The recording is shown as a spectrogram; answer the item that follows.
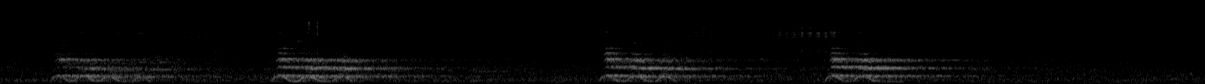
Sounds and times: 0.5s dogs 1.9s
2.7s dogs 4.1s
6.0s dogs 7.1s
8.3s dogs 9.6s

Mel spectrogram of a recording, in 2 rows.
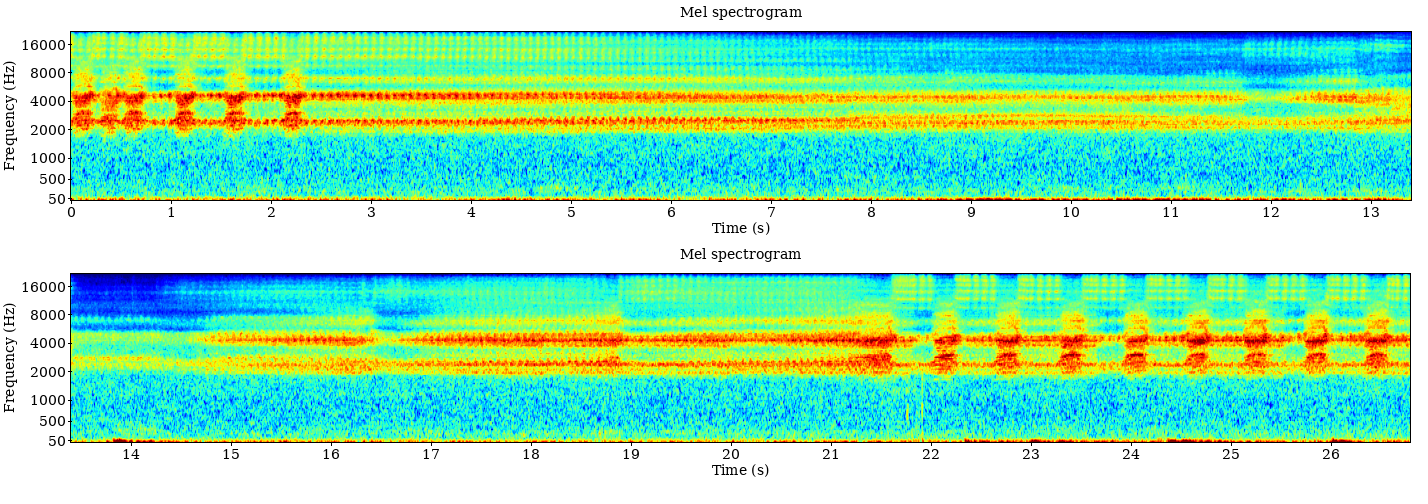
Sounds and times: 0.0s Cicadas sound 26.7s

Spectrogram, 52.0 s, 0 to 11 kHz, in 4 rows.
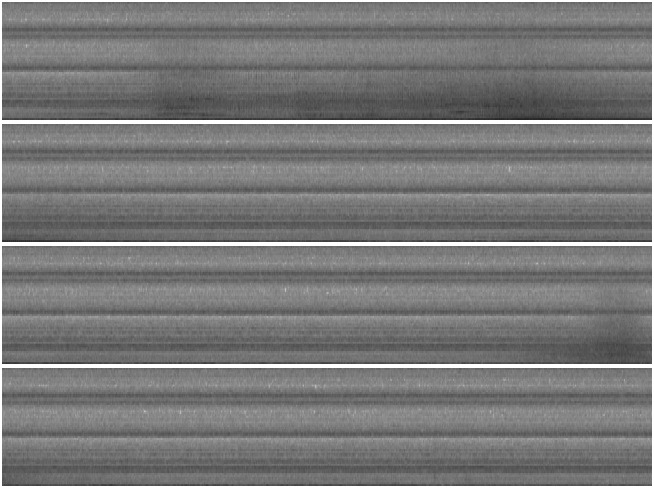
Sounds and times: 0.0s cars driving nearby 18.8s
0.0s Steady hum of gas 52.0s
33.8s cars driving nearby 44.4s

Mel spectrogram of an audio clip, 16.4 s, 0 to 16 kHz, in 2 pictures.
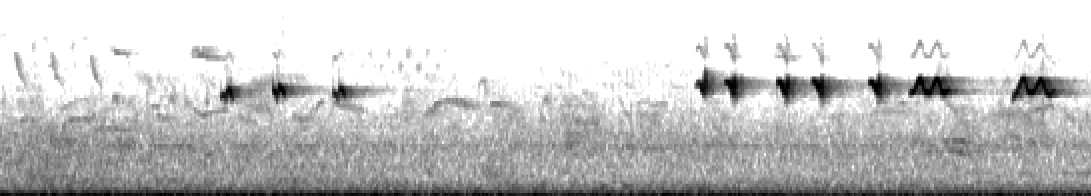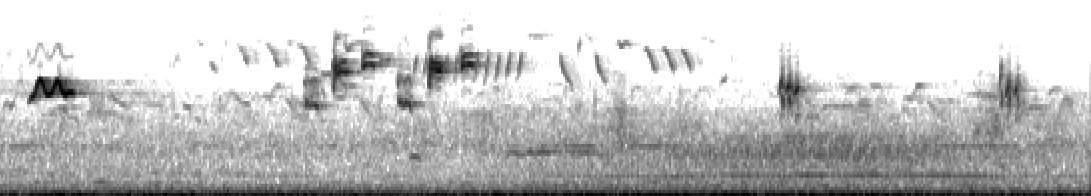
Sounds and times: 0.0s background noise 16.3s
0.0s blackbird 16.3s
0.0s pheasant 16.3s
0.0s robin 16.3s
0.0s skylark 16.3s
0.0s song thrush 16.3s
0.4s red-legged partridge 14.3s

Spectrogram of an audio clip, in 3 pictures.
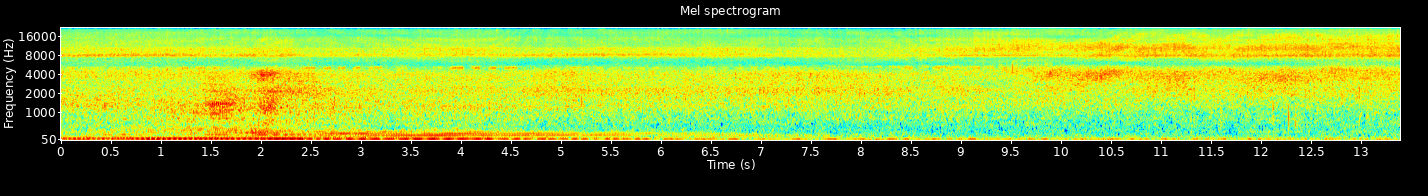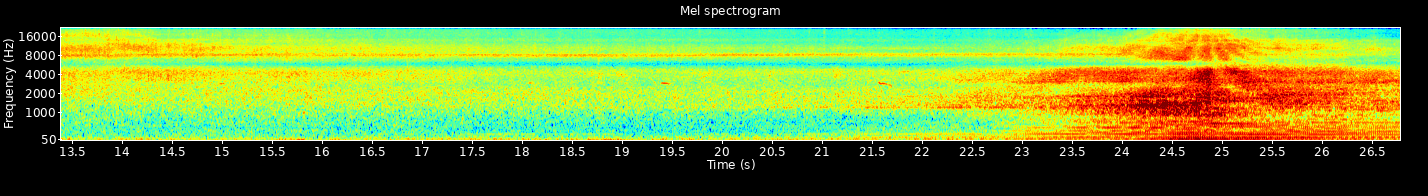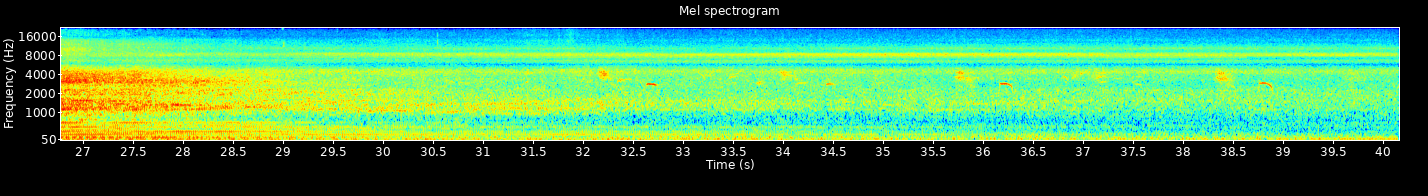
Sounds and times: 0.0s Traffic sound 12.4s
0.0s stream 40.1s

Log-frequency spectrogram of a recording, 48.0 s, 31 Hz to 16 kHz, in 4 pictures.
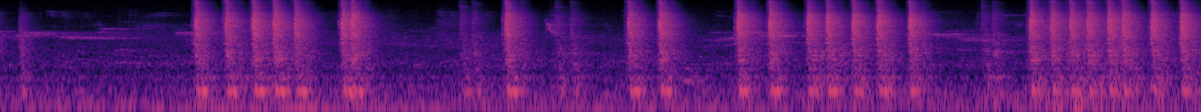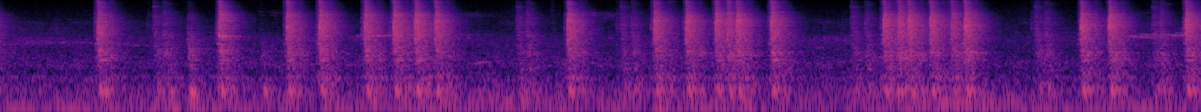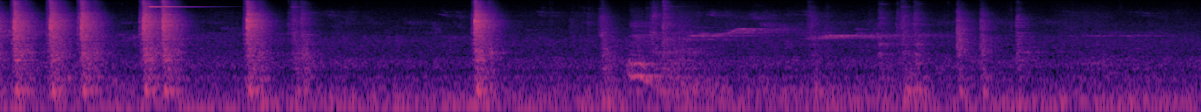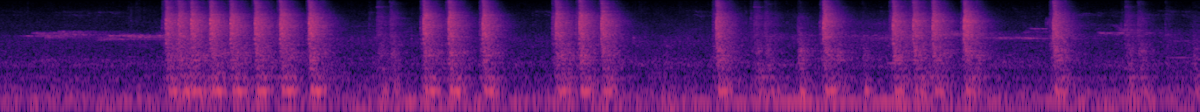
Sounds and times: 0.0s wind 48.0s
1.9s typewriter 3.9s
4.6s typewriter 12.2s
13.0s typewriter 27.3s
28.7s typewriter 29.3s
32.8s typewriter 34.4s
37.6s typewriter 42.5s
43.2s typewriter 48.0s

